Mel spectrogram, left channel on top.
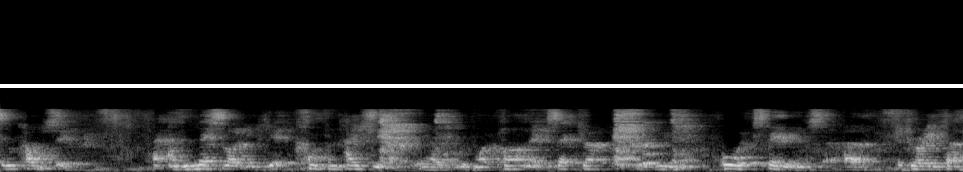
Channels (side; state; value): left; silent; digital silence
